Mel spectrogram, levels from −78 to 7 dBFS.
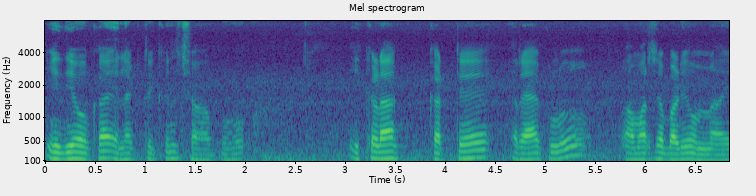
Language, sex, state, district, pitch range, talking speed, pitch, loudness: Telugu, male, Telangana, Komaram Bheem, 125-145 Hz, 80 wpm, 135 Hz, -20 LUFS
